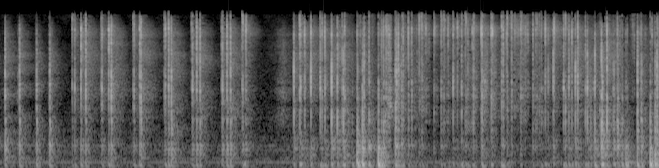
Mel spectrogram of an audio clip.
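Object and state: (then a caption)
Granite countertop. Long acrylic nails tap fast on a large, solid, polished granite countertop. Short bursts of sharp, bright clicks with quick pauses come first, then turn into a continuous, louder flurry of rapid tapping. Each tap is hard and dry, with almost no ring.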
